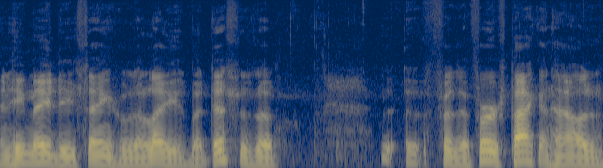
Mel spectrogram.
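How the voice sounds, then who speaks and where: A man with an American accent, an unremarkable speaking voice, medium pitch and a moderate pace. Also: ordinary pitch variation. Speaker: citrus industry veteran and collector of citrus memorabilia. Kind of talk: oral history interview, casual show-and-tell talk. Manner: blunt, humorous, gruff.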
